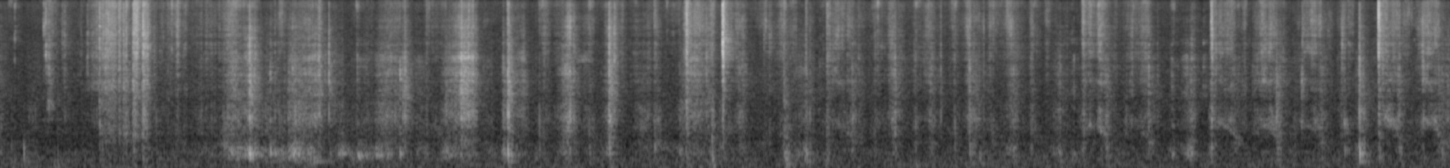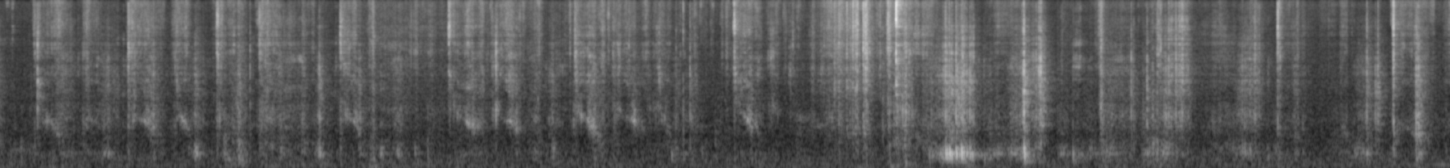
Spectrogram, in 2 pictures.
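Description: Crunching and chewing of crunchy buckwheat chunks, irregular bite after bite, with the loudest crunches a little over three-quarters of the way through.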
